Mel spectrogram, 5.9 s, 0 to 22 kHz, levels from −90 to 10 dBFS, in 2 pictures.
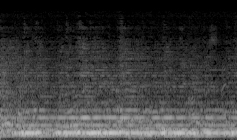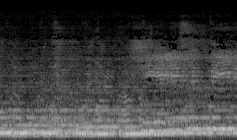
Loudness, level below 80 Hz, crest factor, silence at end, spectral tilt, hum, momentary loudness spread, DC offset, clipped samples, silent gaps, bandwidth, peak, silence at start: -22 LUFS; -62 dBFS; 12 dB; 0 s; -8 dB/octave; none; 4 LU; under 0.1%; under 0.1%; none; 9.8 kHz; -10 dBFS; 0 s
